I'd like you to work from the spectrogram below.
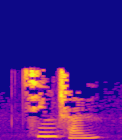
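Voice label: "清晨", Mandarin Chinese; hsk; chinese-flashcards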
